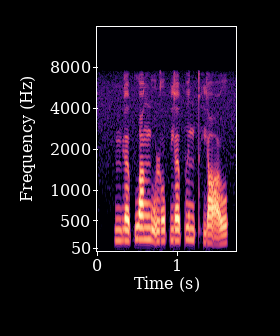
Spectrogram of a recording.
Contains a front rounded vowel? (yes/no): no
